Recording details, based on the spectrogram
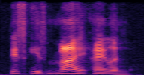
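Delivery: slow, loud, drawn-out hiss. She returns to the struggling stranger with a wasp's nest, hissing. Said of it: "she hisses".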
